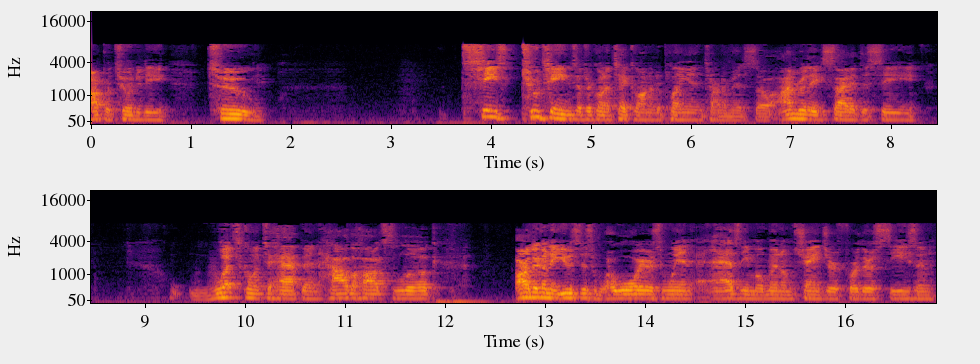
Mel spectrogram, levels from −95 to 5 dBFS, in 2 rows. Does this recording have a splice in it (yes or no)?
no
